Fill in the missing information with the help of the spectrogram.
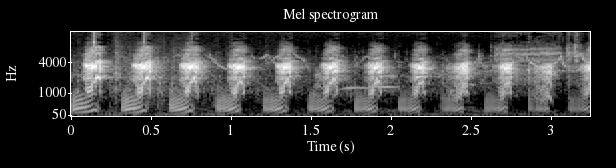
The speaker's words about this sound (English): Nearly one quarter of U.S. birds, such as this Virginia rail, rely on freshwater wetlands.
